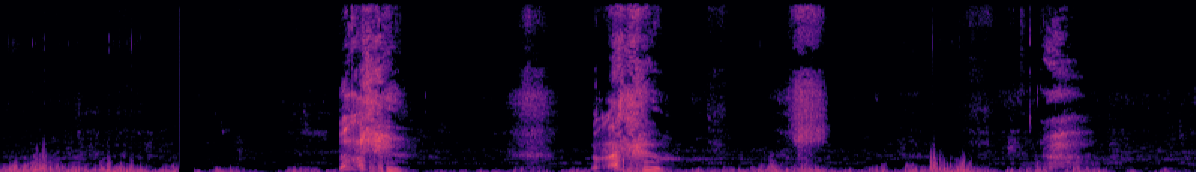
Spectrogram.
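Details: Male sneeze compilation of random and cold sneezes: several explosive sneezes, some partly held back or stifled, over rustling noise, with repeated sneezing as with a cold.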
